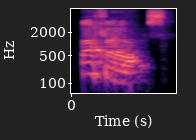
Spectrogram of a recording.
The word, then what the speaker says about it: Beaufort: And the way that the Greeks would pronounce Beaufort, which is an English word, it'd be buffos.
